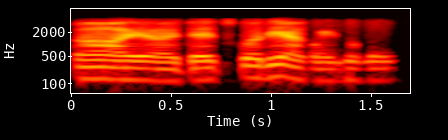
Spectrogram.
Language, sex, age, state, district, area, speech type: Goan Konkani, male, 18-30, Goa, Canacona, rural, conversation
